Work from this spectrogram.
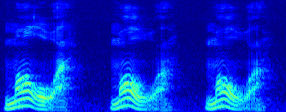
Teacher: Yeah, the L will start to disappear.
